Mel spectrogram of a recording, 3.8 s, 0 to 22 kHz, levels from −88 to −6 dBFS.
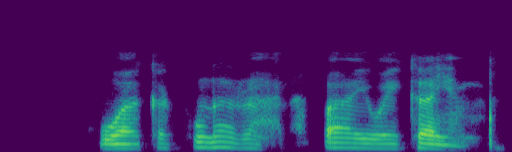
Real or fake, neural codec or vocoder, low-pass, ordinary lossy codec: fake; codec, 24 kHz, 1.2 kbps, DualCodec; 5.4 kHz; Opus, 32 kbps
